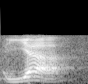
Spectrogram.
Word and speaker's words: Jah: Extol him that rideth upon the heavens by his name, Jah, J-A-H, and rejoice before him. Now, Jah, the reason that you will hear people pronouncing this name, Yah, is because there's three reasons.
